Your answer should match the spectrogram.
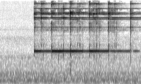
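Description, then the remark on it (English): A bright metallic bell sound effect, used to mark a new category, starts after a brief pause and rings steadily, with rapid repeated strikes over a sustained high, shimmering tone. It lasts under two seconds, with no voices. “That's the sound effect for new category. Nice. Wasn't much of one. We could have got a better bell than that, but we're going to take it.”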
